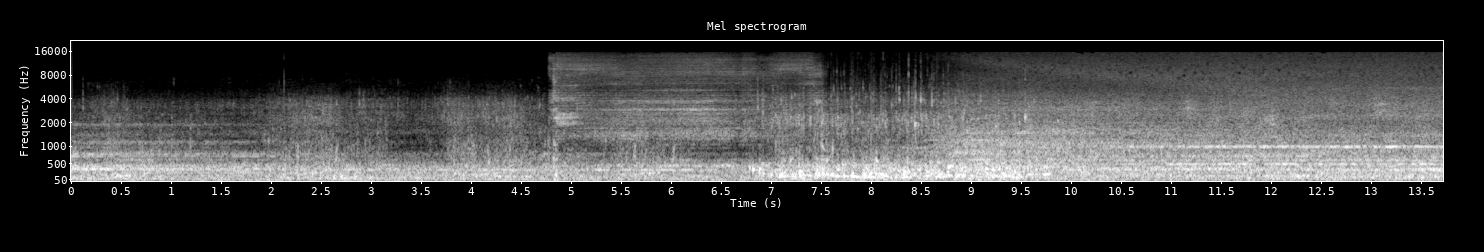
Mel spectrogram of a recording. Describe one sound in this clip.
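A vehicle's engine hums low and steadily underwater.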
